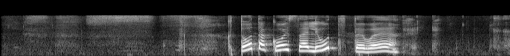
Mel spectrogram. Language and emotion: Russian, positive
